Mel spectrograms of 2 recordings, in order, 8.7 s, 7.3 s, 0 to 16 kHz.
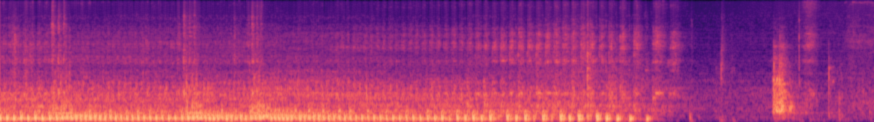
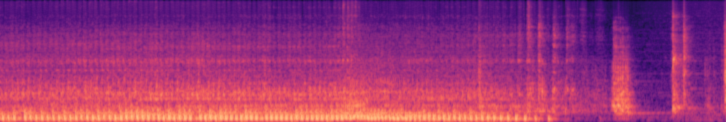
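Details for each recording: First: Shogun R110 single after repair, first-gear indicator lamp wiring short fixed: steady, even beat for several seconds without faltering, then switched off; running normally, no longer stalls in gear. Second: Shogun R110 single with gear-indicator plug reconnected, first gear engaged: even idle fades after about five seconds and dies, then a few clunks; short in the first-gear indicator wiring kills the engine.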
